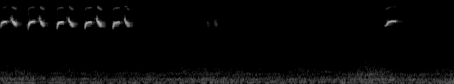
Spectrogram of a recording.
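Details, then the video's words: Red-headed kemade in full voice: a rapid run of about eight very high, sharp chirps packed into just over a second, then quiet, then one more isolated high note; a low hum sits underneath. "Burung Kemade Kepala Merah Gacor"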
